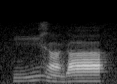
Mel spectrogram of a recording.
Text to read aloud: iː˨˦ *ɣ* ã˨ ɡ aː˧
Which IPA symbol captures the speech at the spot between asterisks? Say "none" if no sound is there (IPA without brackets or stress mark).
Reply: ɣ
